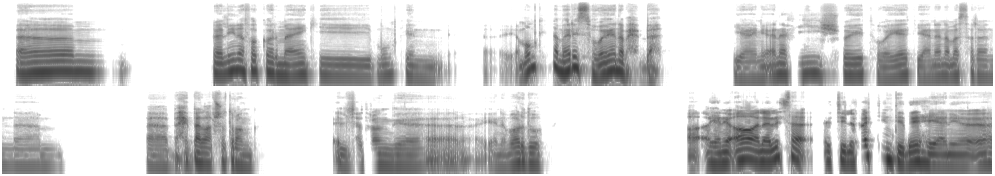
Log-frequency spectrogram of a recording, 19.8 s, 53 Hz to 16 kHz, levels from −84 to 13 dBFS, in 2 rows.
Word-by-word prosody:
آمم، 140 +1 +1 1.1
خلّيني 140 +5 +2
افكّر 140 -3 -1
معاكِ، 120 +1 -2 0.6
ممكن، 115 -4 -11 0.7
ممكن 185 - -2
أمارس 170 0 +4
هواية 125 +7 +3
أنا 145 - +5
باحبها، - - -5 0.7
يعني 95 +2 -8
أنا 125 +1 -2
في 125 +2 -6
شوية 120 -1 -5
هوايات، 105 +4 -6
يعني 105 +1 -8
أنا 110 0 -6
مثلًا 110 -1 -8 0.4
آمم، 95 0 -18 0.9
آآ 95 -1 -6
باحب 95 - -1
ألعب 110 -3 +3
شطرنج، 95 -2 -4 0.8
الشطرنج 100 +1 -7
آآ 100 0 -8 0.2
يعني 95 0 -11
برضه 110 0 -2 1.4
أ - - -2
يعني 115 +1 +5
آه، 145 +1 +9
أنا 125 0 +7
لسه 160 +1 +4 0.3
أنتِ 125 +1 -2
لفتتِ 165 +10 +2
انتباهي 120 -3 +5
يعني 100 0 +1
آآ 110 +2 +1
120 Hz, 110 wpm, -22 LUFS, 100-135 Hz, 1.4 s, آه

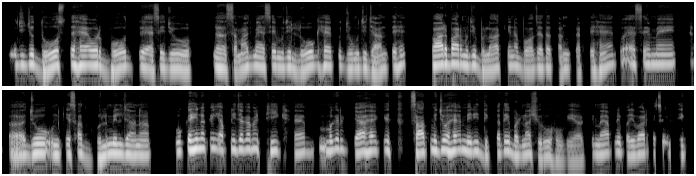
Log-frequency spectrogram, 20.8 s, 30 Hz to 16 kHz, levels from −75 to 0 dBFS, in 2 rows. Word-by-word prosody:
मुझे 150 0 -3
जो 155 +2 +3
दोस्त 125 +6 +1
है 145 - +5
और 145 -1 +5 0.2
बहुत 120 +3 +1 0.3
ऐसे 105 +4 -2
जो 110 -2 +2
अ, 115 +3 -2
समाज 105 +5 -2
में 140 -1 +1
ऐसे 125 +2 -1
मुझे 125 0 0
लोग 120 +5 0
है 135 - +2
कुछ 135 0 -10
जो 115 0 -3
मुझे 115 +1 -1
जानते 105 +5 -3
हैं 140 +5 0 0.4
बार-बार 155 +2 +6
मुझे 145 -1 +2
बुला 105 -1 -2
के 140 +4 -9
ना 140 - -2
बहुत 105 -4 -4
ज़्यादा 115 0 -2
तंग 110 -1 -6
करते 90 +2 -9
हैं। 130 +8 -2
तो 160 - -9
ऐसे 150 +1 -2
में 160 +1 -1 0.4
अ, 125 +1 +1
जो 140 +4 +4
उनके 135 -3 0
साथ 145 +2 -2
घुल-मिल 120 +8 +2
जाना 130 -2 +1 0.4
वो 165 - +2
कहीं 195 +1 +9
न 210 - +5
कहीं 210 -1 -3
अपनी 180 +2 -1
जगह 195 +1 +2
में 200 0 +1
ठीक 170 -1 -2 0.2
है। 145 +2 -1 0.2
मगर 195 -1 +1
क्या 160 -3 0
है 170 +2 +2
कि 175 +1 -3 0.4
साथ 150 +1 +5
में 180 - +4
जो 190 - +5
है 180 +1 +3
मेरी 170 -2 +2
दिक्कतें 145 +5 -2
बढ़ना 125 +1 0
शुरू 110 +3 -2
हो 90 - -7
गया 85 0 -8
कि 115 +9 -15
मैं 135 - 0
अपने 155 +2 -3
परिवार 135 0 -1
के 150 - -13
संग - - -8 0.2
एक 125 - -5
135 Hz, 200 wpm, -22 LUFS, 115-155 Hz, 0.4 s, कहीं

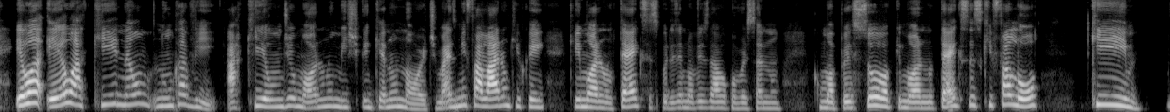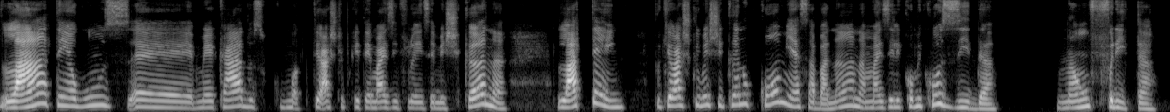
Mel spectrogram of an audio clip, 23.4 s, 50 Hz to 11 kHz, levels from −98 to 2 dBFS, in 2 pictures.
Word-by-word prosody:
Eu 270 +5 +12
a 320 - +10
eu 430 -8 +7
aqui 275 +1 -1
não 275 +2 -5
nunca 235 +5 -4
vi, 195 - -8
aqui 180 +6 -1
onde 210 +1 -4
eu 230 - -3
moro 185 0 -3
no 225 - -5
Michigan, 195 -2 -7
que 195 +1 -8
é - - -4
no 210 +2 -3
norte, 150 -7 -5
mas 180 +5 -2
me 245 +2 -2
falaram 230 -1 +7
que 225 -1 -8
quem 210 -2 -4 0.2
quem 215 0 -3
mora 195 -3 +3
no 165 -2 -7
Texas, 210 +2 0
por 175 -3 -12
exemplo, 180 +2 -8
uma 175 - -9
vez 185 +1 -9
estava 175 -1 -4
conversando 165 0 -10 0.3
com 185 - -10
uma 175 -1 0
pessoa 205 +8 +3
que 195 - -11
mora 175 -2 +2
no 170 0 -7
Texas 240 +8 0
que 260 - -7
falou 250 -3 +4 0.5
que 265 - +2 0.3
lá 200 +11 +8
tem 255 -4 -6
alguns, 230 +1 -6
eh, 190 -4 -4
mercados 200 +3 -4
com 190 - -19
uma 190 -5 -11
que - - -5
acho 185 - -1
que 205 - -19
porque 195 0 -12
tem 185 -1 -10
mais 175 +1 -5
influência 170 -1 -12
mexicana, 215 - -3 0.5
lá 195 +3 +8
tem. 215 -11 -5 0.3
Porque 205 +4 -5
eu - - 0
acho 240 0 -1
que 260 - -10
o - - -8
mexicano 265 +2 -8
come 300 0 -4
essa 210 -4 -6
banana, 185 +8 -7
mas 180 +1 -9
ele 200 -1 -5
come 220 +2 -5
cozida, 190 - -4 0.6
não 185 +5 -3
frita. 165 -8 -5
205 Hz, 190 wpm, -26 LUFS, 180-240 Hz, 0.6 s, Eu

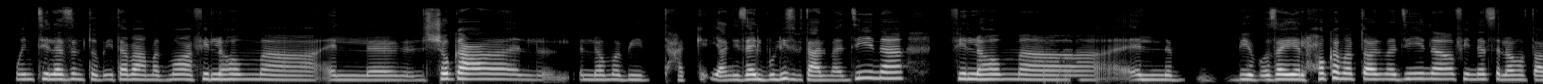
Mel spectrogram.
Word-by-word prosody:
وأنتِ 235 +1 -4
لازم 235 0 +2
تبقي 225 0 -5
تبع 230 0 +1
مجموعة. 220 +2 -3
فيه 230 +4 -3
اللي 240 0 +2
هُم 235 0 -2
ال 210 -1 -5 0.5
الشُجعى 245 +1 +4
ال 215 -1 -13
اللي 220 0 -4
هُم 220 0 -3
بيتحك 205 -1 -9
يعني 210 -2 -2
زي 230 +2 +6
الpolice 230 +2 0
بتاع 215 -1 +1
المدينة، 280 +9 0 0.4
فيه 260 -2 +1
اللي 250 -1 +4
هُم 240 +1 0 1.2
اللي 220 -2 -2 0.4
بيبقوا 215 +1 -1
زي 230 +1 +7
الحُكما 260 +4 +2
بتاع 245 0 +4
المدينة، 245 +1 0
وفيه 245 0 -4
ناس 235 +1 -3
اللي 220 -3 -1
هُم 220 0 -1
بتوع 210 -1 -3
230 Hz, 130 wpm, -21 LUFS, 215-245 Hz, 1.2 s, زي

